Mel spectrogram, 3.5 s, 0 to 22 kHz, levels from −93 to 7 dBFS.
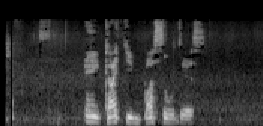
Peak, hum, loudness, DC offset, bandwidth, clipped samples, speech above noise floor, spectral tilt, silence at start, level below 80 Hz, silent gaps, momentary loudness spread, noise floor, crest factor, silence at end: -4 dBFS; none; -20 LUFS; under 0.1%; 11.5 kHz; under 0.1%; 40 dB; -4 dB/octave; 0.1 s; -70 dBFS; none; 24 LU; -59 dBFS; 20 dB; 0.8 s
